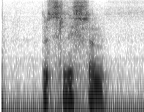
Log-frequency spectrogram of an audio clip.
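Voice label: "beslissen", Dutch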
